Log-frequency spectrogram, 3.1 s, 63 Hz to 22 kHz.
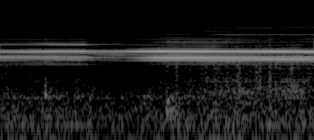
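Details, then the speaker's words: Signal tracer pickup, emitter off, scanning a TI-99/4A console board: steady high electronic whine near 2 kHz with faint ticking, picked up over the ROM chip, the noisiest chip found. "is pretty noisy so it's funny that Chip's the worst eh now I'm going to leave it there cuz it's pretty noisy"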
